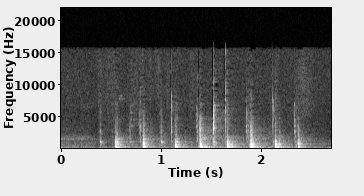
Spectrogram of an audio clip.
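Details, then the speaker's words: Ford Taurus SHO 3.5 EcoBoost V6 during teardown, plugs removed, crank turned by hand: hollow clunks about four per second as loose internal parts rattle inside the engine; not locked up. "come in it actually sounds like something wants out we'll go all the way over oh man stuff is loose in there"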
